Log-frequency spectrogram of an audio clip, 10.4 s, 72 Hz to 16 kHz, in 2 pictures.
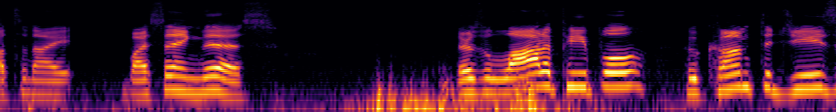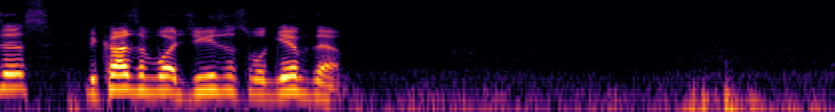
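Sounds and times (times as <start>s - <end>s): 
speech: 0.0s - 7.5s
helicopter flying overhead: 7.4s - 10.4s.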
